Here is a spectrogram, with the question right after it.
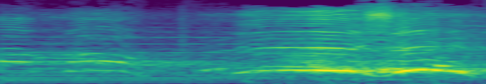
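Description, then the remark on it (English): A crowd clashing with police at the scene of a shooting in Paris, with several raised voices shouting and calling over one another, growing louder toward the end, with no clear words. “Large crowds gathered at the scene before clashing with police.”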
